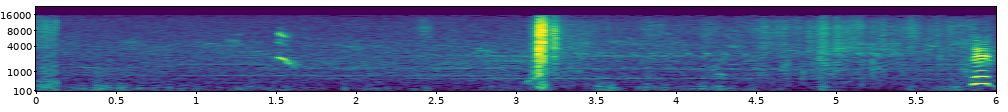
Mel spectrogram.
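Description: A single sharp crack about three seconds in: a 60-degree wedge striking a golf ball, played from tall grass.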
